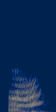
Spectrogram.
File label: "To" muffled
